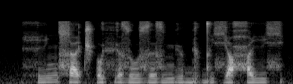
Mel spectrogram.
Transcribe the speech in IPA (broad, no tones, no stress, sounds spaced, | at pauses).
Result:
h i ɲ ɬ a t͡ʃʼ o fʲ ɐ z u z ɨ z mʲ ʉ bʲ u d̪ i ç a ħ i ç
